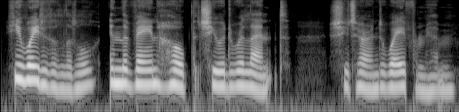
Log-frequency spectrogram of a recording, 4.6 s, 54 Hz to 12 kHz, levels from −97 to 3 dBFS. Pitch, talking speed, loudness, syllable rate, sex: 185 Hz, 220 wpm, -21 LUFS, 5.5 syllables/s, female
